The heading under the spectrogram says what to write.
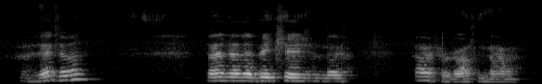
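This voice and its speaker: A man's fairly high voice at a moderate pace, with ordinary pitch variation and noticeable background noise. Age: 80s+. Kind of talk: interview answer. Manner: hesitant.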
